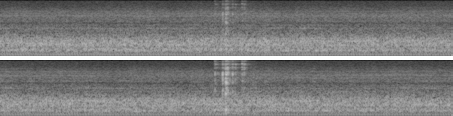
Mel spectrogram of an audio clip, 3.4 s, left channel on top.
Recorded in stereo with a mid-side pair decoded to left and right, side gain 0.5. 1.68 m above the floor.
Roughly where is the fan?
Ahead.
